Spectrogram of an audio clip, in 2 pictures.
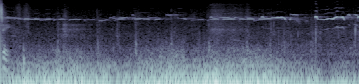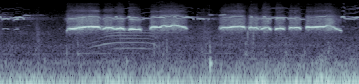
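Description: A man whistling a few short, held phrases, starting about six seconds in, over a steady low rumble of wind on the microphone. A fainter high wavering tone runs through the first half.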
